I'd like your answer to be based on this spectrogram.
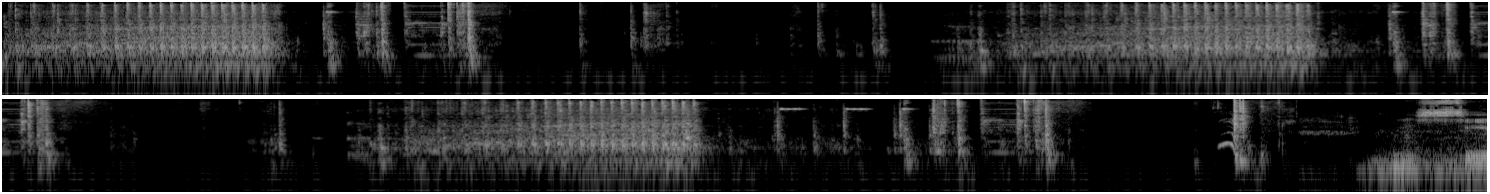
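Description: A sewing machine stitches a fabric travel cup cozy in three long loud whirring runs separated by pauses, with a person speaking briefly in the gaps.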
